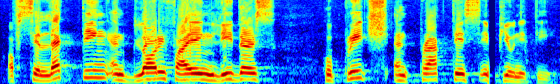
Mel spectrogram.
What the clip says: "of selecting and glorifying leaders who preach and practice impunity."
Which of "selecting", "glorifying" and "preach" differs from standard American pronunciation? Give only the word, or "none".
none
